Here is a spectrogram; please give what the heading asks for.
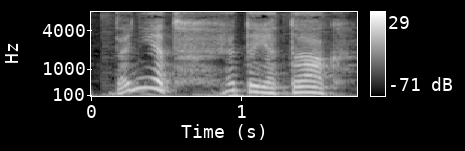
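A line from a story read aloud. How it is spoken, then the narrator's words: Sighing. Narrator (Russian): вздохнул он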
